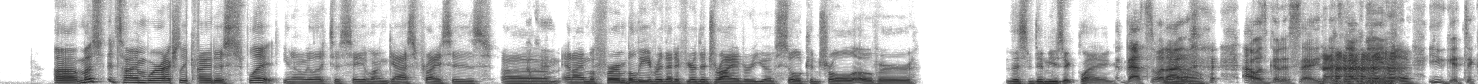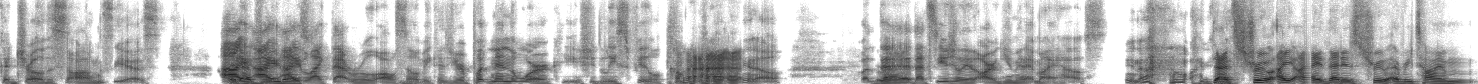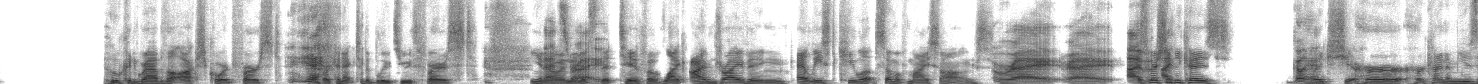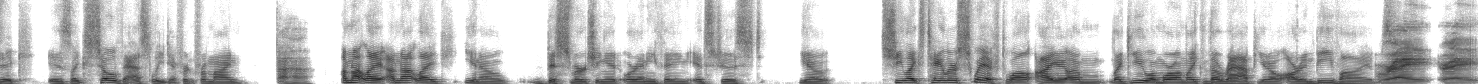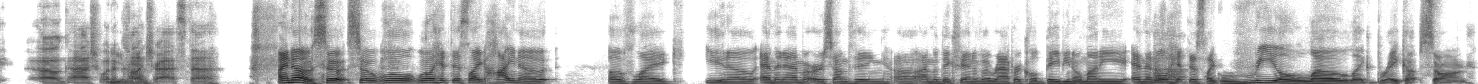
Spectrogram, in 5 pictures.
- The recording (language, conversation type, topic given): English, unstructured, How should I use music to mark a breakup or celebration?
- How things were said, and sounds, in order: other background noise; tapping; laughing while speaking: "wa"; chuckle; laugh; laugh; laughing while speaking: "know"; laughing while speaking: "Uh, yeah"; chuckle; stressed: "real"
